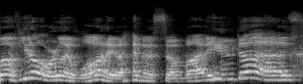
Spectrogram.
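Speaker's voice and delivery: mock smug superior tone. Retelling a scene where Homer answers Marge: imitating Homer, really arrogant. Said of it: "really arrogant".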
